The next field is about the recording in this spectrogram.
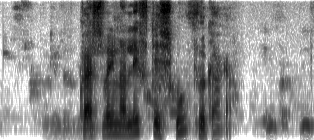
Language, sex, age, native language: Icelandic, male, 18-19, Icelandic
